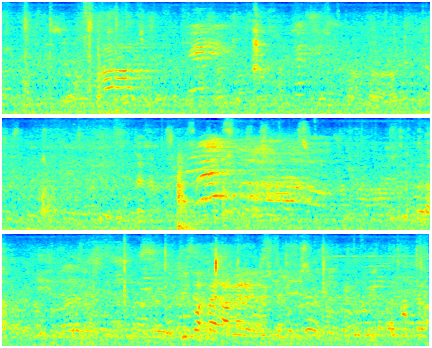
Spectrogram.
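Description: Players call out to each other.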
